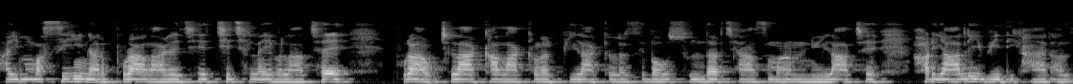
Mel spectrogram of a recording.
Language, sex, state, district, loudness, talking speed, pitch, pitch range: Maithili, male, Bihar, Samastipur, -20 LUFS, 150 wpm, 115 Hz, 115-120 Hz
